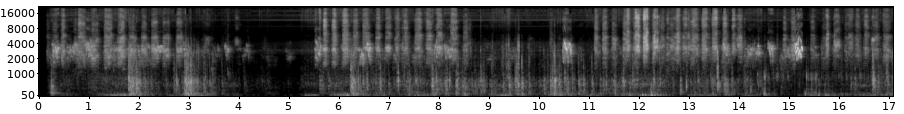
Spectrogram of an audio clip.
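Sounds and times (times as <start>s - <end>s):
parrots calling: 0.3s - 4.2s, 10.4s - 17.0s.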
